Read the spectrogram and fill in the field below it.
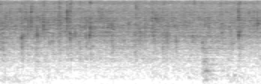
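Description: Chicken shawarma fries in oil with a soft, continuous crackling sizzle, faint and close, with no voices over it.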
